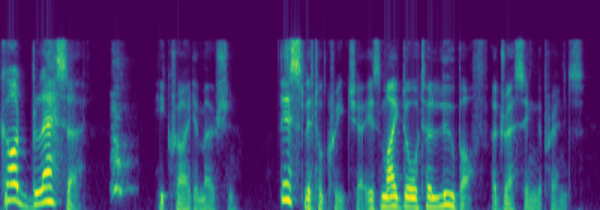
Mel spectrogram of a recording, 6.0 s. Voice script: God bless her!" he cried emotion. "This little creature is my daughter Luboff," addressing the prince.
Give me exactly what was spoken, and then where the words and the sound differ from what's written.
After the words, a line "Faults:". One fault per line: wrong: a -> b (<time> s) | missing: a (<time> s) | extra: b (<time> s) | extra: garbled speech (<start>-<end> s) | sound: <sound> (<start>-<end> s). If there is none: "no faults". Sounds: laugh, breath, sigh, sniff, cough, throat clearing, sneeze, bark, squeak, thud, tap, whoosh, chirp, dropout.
God bless her!" he cried emotion. "This little creature is my daughter Luboff," addressing the prince.
Faults:
sound: bark (1.1-1.4 s)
